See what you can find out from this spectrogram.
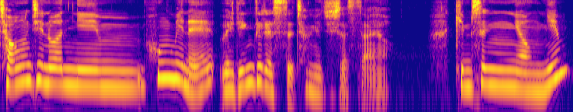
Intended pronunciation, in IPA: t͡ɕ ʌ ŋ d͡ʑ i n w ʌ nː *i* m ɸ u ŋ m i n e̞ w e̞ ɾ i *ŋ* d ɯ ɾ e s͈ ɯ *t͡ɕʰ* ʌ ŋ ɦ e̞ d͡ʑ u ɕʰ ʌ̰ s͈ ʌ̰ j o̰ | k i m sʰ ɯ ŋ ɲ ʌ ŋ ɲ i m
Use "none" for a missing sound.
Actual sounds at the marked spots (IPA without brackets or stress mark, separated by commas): i, ŋ, t͡ɕʰ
